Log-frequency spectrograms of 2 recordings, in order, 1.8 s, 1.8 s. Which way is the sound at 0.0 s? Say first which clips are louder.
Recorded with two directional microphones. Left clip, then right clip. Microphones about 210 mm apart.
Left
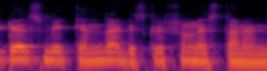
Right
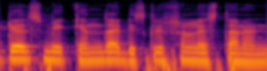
Right 9 dB; 40° right (ahead or behind).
